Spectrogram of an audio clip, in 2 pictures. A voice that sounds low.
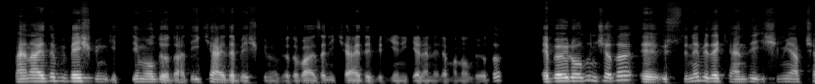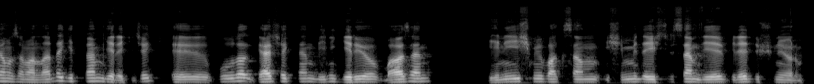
Yes: low, 125 Hz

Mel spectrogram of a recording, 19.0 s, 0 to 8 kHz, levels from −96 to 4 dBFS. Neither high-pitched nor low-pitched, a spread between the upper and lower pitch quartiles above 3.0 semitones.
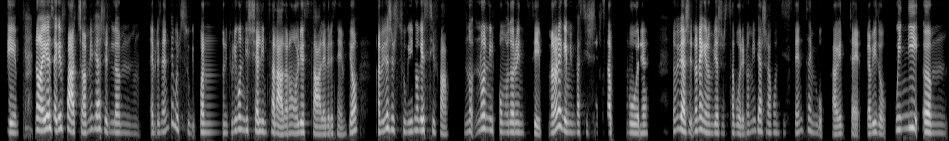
No: high, 195 Hz; average, 3.7 semitones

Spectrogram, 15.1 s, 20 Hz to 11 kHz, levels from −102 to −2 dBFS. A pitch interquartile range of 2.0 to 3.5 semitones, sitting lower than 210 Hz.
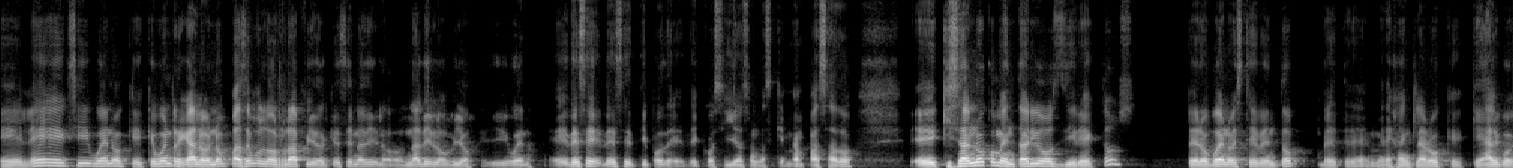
No: average, 4.1 semitones; low, 135 Hz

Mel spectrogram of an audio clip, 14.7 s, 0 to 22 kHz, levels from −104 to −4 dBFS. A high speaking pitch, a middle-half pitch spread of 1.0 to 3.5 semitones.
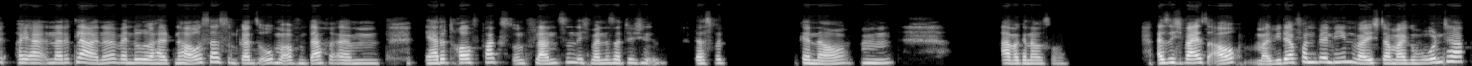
Yes: high, 205 Hz; narrow, 2.5 semitones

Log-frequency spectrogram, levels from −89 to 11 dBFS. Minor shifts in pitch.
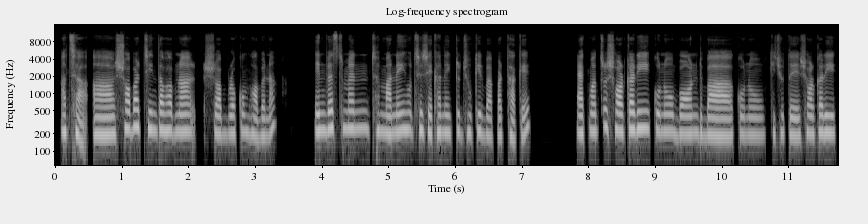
Yes: narrow, 2.2 semitones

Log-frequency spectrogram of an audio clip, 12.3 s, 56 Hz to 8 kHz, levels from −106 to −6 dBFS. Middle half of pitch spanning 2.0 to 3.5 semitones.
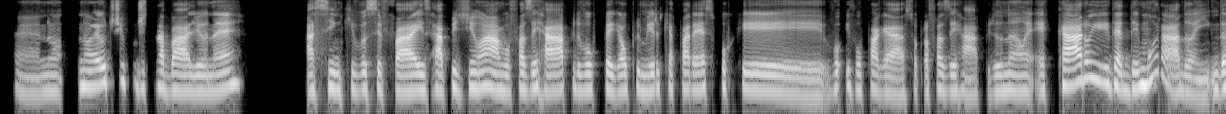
Yes: narrow, 2.6 semitones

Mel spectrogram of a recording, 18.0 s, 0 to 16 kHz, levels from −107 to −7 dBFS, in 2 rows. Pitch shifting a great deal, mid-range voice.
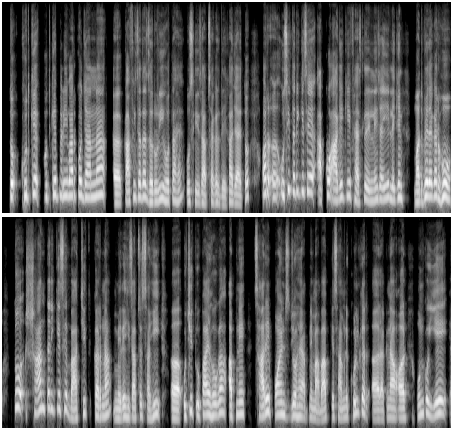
Yes: wide, 6.8 semitones; medium, 170 Hz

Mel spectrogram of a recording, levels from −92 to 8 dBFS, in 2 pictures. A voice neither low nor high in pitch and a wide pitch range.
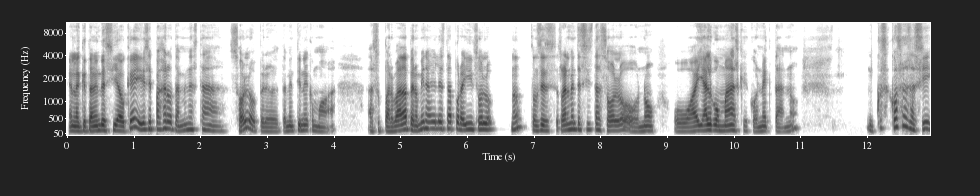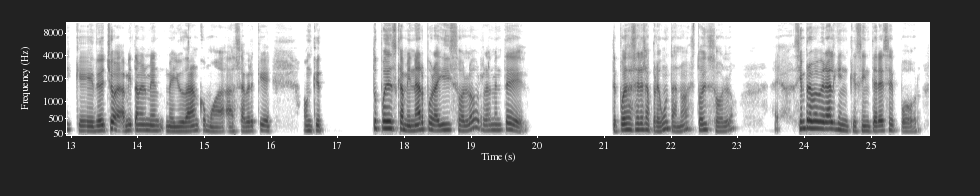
No: medium, 155 Hz; average, 4.6 semitones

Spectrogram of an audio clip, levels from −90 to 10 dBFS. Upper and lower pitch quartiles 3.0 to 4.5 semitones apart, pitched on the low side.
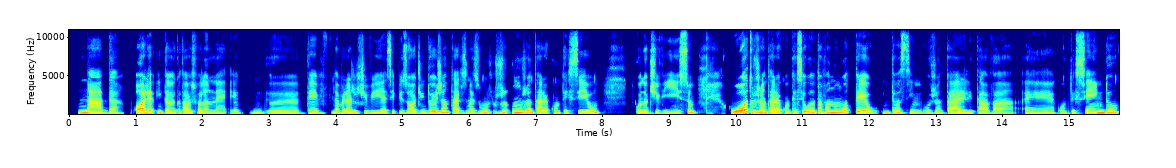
No: average, 3.7 semitones; medium, 185 Hz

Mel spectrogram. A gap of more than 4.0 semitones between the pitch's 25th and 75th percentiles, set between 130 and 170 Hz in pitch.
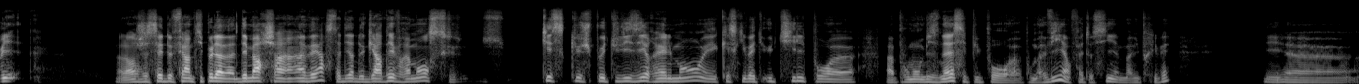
Yes: average, 4.5 semitones; low, 135 Hz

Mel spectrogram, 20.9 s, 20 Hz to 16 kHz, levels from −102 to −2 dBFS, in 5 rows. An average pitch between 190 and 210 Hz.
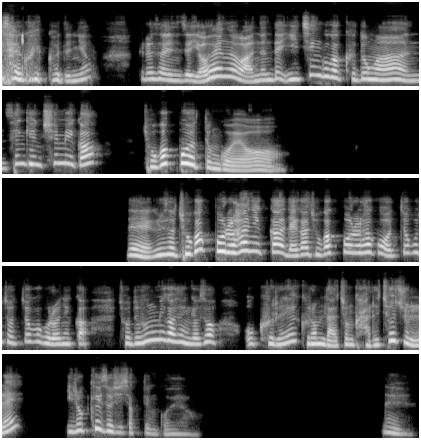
No: high, 240 Hz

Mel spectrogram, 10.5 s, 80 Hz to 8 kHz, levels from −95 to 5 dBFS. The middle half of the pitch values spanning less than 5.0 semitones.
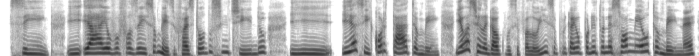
No: average, 5.3 semitones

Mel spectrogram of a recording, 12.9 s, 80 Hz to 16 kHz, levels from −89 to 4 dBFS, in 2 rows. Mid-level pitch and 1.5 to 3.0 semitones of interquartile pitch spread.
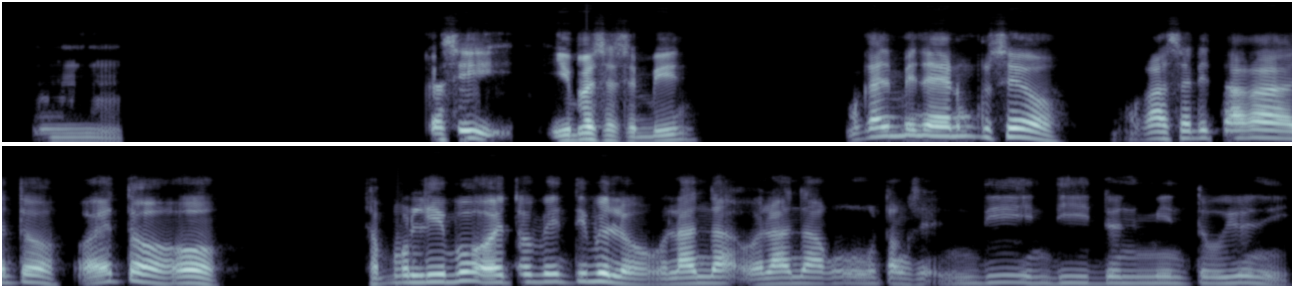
No: medium, 165 Hz; average, 5.0 semitones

